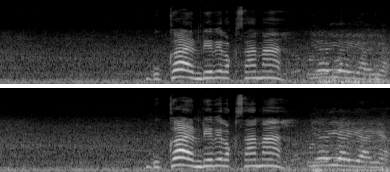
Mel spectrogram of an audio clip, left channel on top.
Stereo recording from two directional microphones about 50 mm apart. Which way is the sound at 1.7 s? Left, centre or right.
Right.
